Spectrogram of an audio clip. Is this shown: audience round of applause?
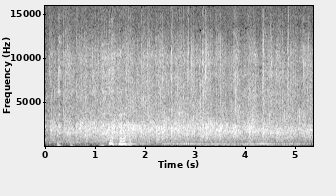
yes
